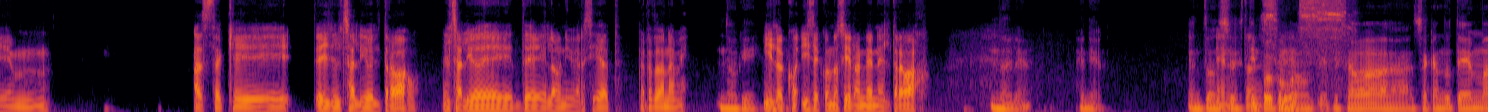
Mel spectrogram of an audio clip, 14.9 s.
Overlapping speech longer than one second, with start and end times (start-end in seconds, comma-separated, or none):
12.1-13.5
